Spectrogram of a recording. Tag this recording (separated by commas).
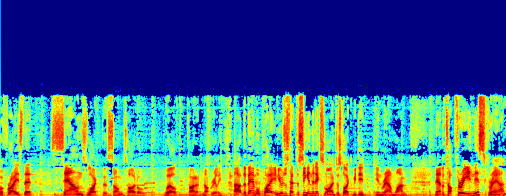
Music, Speech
